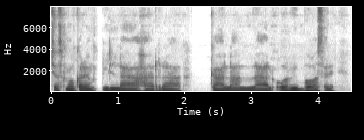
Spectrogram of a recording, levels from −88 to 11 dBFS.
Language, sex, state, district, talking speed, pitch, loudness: Hindi, male, Jharkhand, Palamu, 135 wpm, 115 Hz, -15 LUFS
